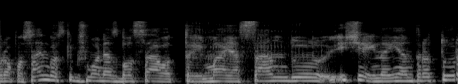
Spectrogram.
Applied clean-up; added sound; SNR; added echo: neural separator model SepFormer DNS4.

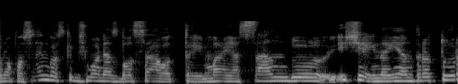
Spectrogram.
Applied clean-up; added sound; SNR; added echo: neural mask model DeepFilterNet 3.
